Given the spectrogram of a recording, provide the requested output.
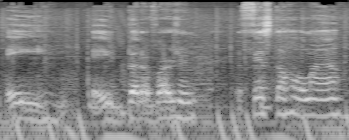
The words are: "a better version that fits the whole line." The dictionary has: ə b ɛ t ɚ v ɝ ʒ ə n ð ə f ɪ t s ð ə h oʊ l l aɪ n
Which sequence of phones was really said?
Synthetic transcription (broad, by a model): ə b ɛ t ɚ v ɝ ʒ ə n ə f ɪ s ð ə h oʊ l l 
